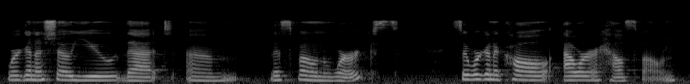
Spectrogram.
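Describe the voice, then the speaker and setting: A woman's voice: medium pitch, fairly even intonation, slow pace, slight background noise. A woman with an American accent giving a casual, patient, step-by-step how-to at home. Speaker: family member giving a phone tutorial. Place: indoors at home.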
